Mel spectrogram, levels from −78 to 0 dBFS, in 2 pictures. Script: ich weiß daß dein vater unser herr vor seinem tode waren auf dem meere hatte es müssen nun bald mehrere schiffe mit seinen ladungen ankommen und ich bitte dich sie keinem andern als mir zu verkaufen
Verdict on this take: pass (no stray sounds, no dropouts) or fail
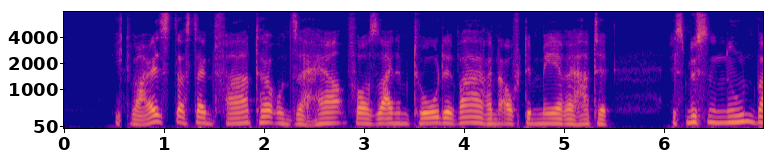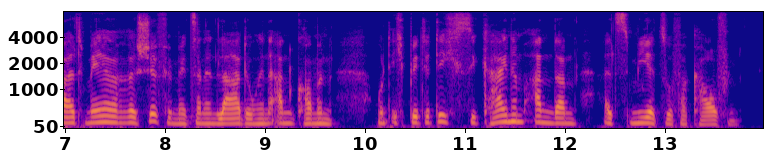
fail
